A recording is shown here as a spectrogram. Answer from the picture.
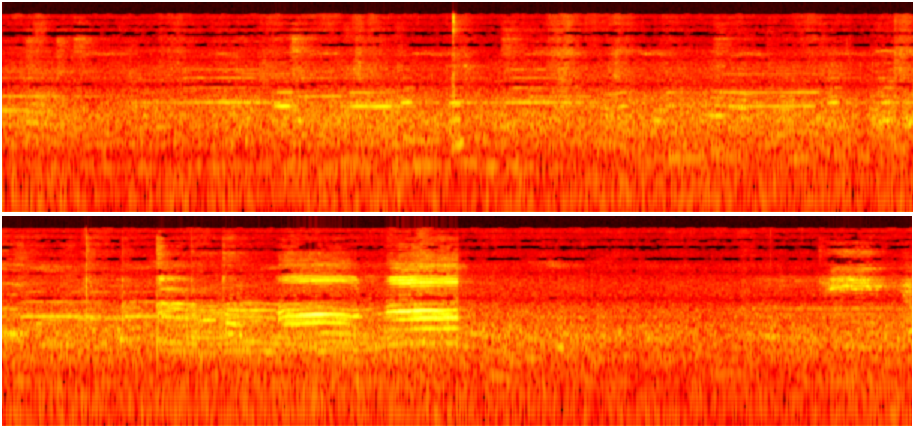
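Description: A children's video playing through a smartphone's small speaker: music with voices, a louder sung or voiced passage about seven to nine seconds in.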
